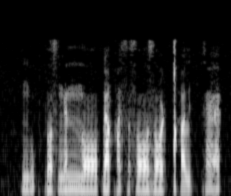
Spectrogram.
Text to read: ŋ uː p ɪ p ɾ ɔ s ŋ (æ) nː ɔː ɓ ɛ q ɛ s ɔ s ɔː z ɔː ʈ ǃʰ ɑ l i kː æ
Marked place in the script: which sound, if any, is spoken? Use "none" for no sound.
æ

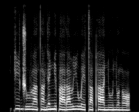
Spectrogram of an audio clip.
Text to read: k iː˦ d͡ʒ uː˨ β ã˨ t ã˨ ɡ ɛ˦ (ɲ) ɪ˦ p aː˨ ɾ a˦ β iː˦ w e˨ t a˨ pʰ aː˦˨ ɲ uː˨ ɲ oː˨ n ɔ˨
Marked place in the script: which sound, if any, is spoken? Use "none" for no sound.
ɲ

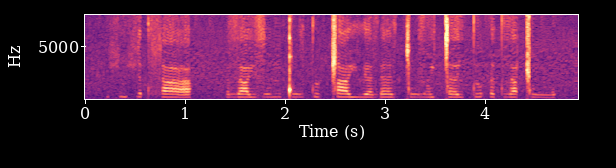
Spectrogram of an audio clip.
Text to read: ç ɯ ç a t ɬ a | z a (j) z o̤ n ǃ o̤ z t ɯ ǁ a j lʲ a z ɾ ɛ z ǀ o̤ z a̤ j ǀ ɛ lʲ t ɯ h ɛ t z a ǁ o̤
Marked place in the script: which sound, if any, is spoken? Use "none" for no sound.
j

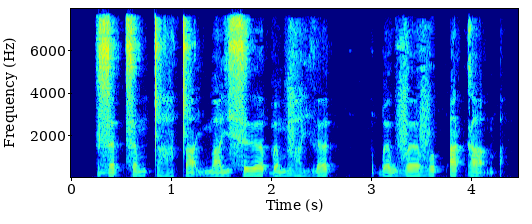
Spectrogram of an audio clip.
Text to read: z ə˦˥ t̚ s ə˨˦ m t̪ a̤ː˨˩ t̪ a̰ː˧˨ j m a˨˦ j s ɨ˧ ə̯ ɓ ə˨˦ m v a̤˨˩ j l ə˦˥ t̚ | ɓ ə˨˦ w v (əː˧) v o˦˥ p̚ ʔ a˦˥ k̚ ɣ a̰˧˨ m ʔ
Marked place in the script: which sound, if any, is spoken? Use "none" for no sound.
əː˧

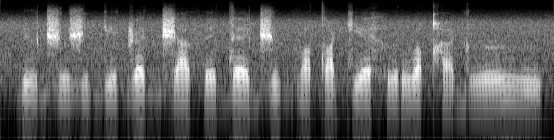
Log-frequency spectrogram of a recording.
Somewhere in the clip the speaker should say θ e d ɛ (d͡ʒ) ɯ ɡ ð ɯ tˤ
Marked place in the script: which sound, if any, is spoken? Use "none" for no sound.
d͡ʒ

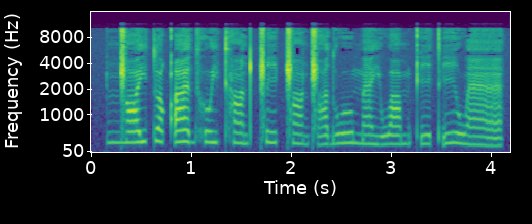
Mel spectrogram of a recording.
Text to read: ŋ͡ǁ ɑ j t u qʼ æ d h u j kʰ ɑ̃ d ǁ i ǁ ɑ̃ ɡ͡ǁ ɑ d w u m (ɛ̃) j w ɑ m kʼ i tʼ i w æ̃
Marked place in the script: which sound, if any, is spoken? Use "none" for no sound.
æ̃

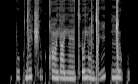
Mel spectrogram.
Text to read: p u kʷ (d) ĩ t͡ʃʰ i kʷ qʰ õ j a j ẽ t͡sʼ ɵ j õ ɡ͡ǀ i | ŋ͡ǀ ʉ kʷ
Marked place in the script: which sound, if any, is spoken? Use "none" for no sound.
d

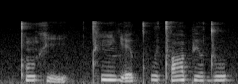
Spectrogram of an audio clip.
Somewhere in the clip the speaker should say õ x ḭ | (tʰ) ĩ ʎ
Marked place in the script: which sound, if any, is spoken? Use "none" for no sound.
tʰ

